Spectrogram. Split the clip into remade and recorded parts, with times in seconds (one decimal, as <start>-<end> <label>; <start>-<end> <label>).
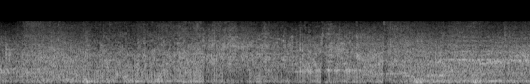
0.0-0.9 recorded; 0.9-3.6 remade; 3.6-5.3 recorded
